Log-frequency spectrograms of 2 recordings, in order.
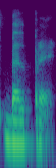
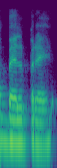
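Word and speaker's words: Belpré: Now, the name is kind of funny and it's hard for me to pronounce, but I believe it's Belpre.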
